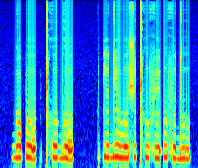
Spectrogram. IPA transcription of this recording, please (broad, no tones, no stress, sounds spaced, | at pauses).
ɡ ɔ p o | ǁʰ o ɡ o | pʲ o d ʏ w o ʃ ʏ ǁʰ u f ʏ ʔ u f o d u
